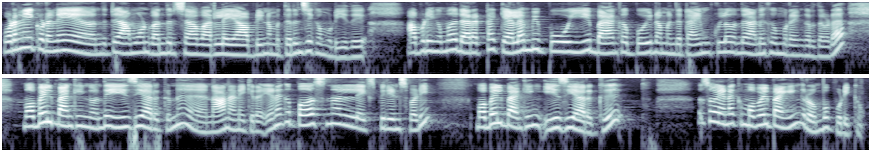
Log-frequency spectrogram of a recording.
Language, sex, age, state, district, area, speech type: Tamil, female, 18-30, Tamil Nadu, Nagapattinam, rural, spontaneous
